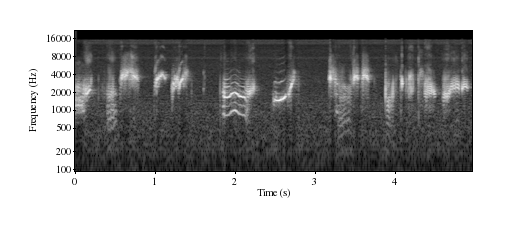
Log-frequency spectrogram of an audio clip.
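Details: Four-month-old talking budgerigar that started speaking at two months, voicing imitated words as nasal, ringing syllables with wavy upward slurs, followed by rapid chirpy chatter.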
